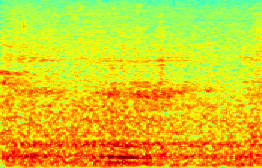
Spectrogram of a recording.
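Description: Bees buzz around a beehive on a large family homestead, a steady, faint, continuous drone with no breaks and no voices.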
